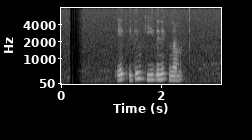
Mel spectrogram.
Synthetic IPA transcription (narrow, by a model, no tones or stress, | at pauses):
eːt̪it̪inkiːd̪eneknam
